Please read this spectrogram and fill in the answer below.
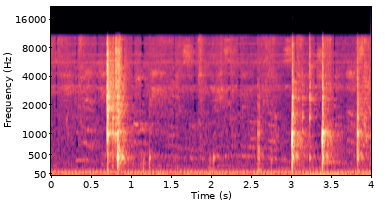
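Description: A plastic blender jug and a wooden spoon knocking and tapping against a plastic mold as thick soap batter is poured and scraped out. There is one sharp knock a little under a second in and a quicker run of three taps near the end, over a steady low electrical hum.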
